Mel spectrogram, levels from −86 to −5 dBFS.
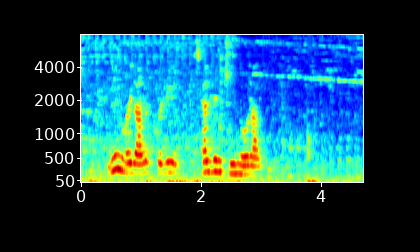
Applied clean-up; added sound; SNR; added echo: classical method log-MMSE.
